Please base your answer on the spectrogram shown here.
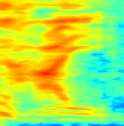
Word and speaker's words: high: तो इसको हम लोग यहाँ HIGH इसको बोलेंगे हाई, हाई मीन्स ऊंचा होता है। अब इसमें देखिए GH का उच्चारण नहीं किया गया है, GH से तो घ होता है लेकिन इसका उच्चारण नहीं किया गया।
